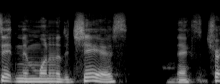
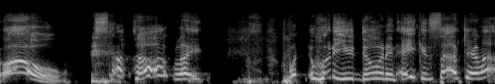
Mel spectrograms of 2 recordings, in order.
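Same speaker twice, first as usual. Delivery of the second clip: very high, thrilled whoa; seeing Eddie Murphy on set, very high excited; excited surprise. Retold or imitated. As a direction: squeal with disbelief at the star. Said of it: "I was like".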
